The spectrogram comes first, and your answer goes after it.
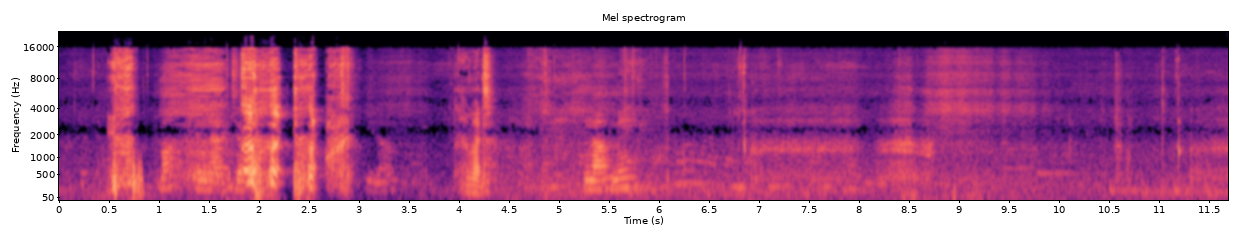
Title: I am coughing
